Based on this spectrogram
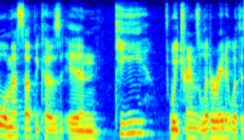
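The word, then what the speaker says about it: chi: Now, some people will mess up because in key we transliterate it with a CH, it's CHE, except we don't pronounce the H.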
